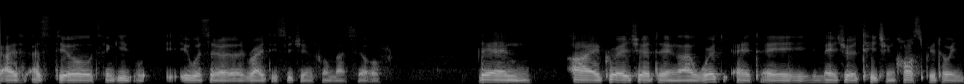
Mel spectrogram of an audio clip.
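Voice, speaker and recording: A man from Taiwan speaks English with a Taiwanese accent, his voice low and mellow. He answers in a thoughtful, plain-spoken way, with small grammar slips of a second-language speaker. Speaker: guest researcher. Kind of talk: interview answers.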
